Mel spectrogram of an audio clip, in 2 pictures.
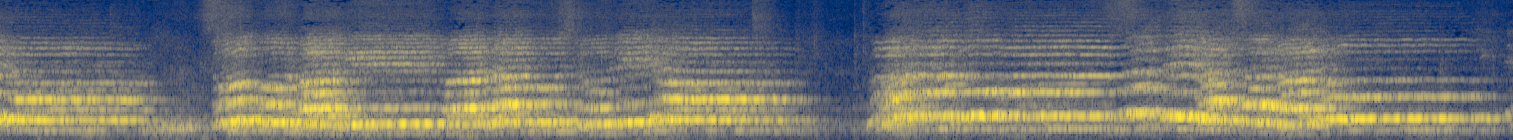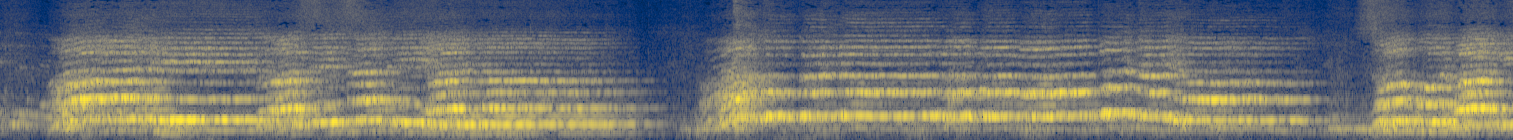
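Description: A church choir of mostly women's voices singing a communion hymn without instruments, in long phrases of about six seconds with a short breath between each.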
